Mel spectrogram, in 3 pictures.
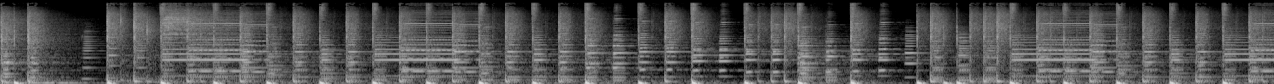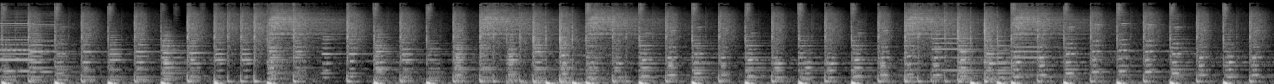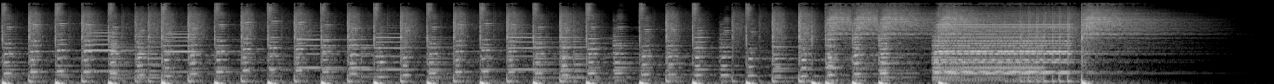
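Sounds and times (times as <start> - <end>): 
clarinet or flute: 0.0 - 5.2, 5.9 - 9.4, 10.1 - 14.5, 21.8 - 32.1, 33.8 - 37.3
piano: 0.0 - 36.7
accordion: 0.0 - 37.3
drums: 0.0 - 37.7
guitar: 1.6 - 36.6.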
